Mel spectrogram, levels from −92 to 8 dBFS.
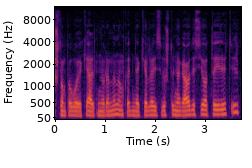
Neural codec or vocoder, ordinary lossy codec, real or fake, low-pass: none; MP3, 64 kbps; real; 10.8 kHz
